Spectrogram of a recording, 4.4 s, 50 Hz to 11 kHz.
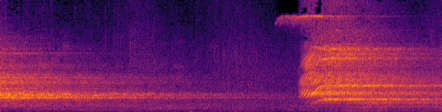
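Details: A beluga whale at Port of Nagoya Public Aquarium during its morning health check before a public training session, 19 May 2021, gives long, bright, whinny-like squealing tones that swell louder partway through.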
